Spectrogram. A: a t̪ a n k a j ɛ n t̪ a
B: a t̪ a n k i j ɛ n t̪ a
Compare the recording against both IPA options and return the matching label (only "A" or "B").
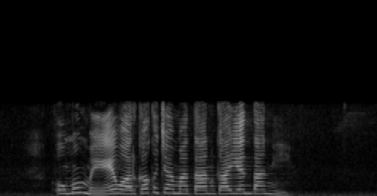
A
